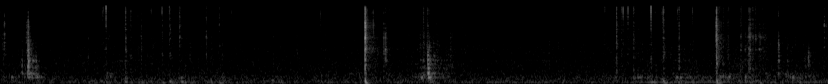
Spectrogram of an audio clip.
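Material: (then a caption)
Soap. A partly carved-away orange and white striped bar soap is cut and scraped with a utility knife blade. Short, crisp, bright scraping clicks come at irregular intervals over a quiet background, and each one dies away almost instantly.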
